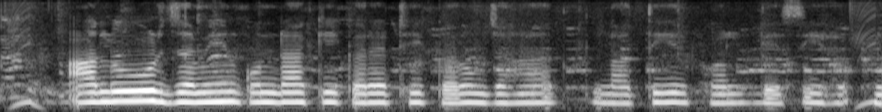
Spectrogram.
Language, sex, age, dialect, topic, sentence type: Magahi, female, 18-24, Northeastern/Surjapuri, agriculture, question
